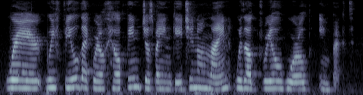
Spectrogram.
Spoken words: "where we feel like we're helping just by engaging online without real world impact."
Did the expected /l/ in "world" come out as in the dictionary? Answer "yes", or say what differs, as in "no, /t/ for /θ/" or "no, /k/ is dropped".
yes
